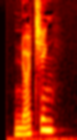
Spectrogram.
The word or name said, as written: nudging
